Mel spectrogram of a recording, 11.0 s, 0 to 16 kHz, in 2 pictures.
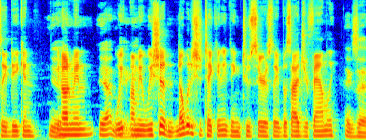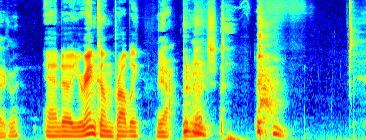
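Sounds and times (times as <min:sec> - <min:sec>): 
speech: 0:00.0 - 0:09.8
person coughing: 0:08.2 - 0:10.0.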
